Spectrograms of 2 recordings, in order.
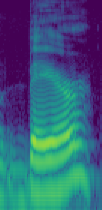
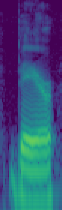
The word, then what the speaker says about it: bear: delft were the words bear bear tear wear and swear all are spelled with an e a but they sound like a long a they don't sound like long e they smell like long a bear pair tear now t-e-a-r also uh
